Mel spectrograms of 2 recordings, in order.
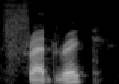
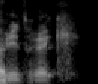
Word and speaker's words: Friedrich: Like, you pronounce it like Frederick? Mhm. So but- Friedrich. Friedrich. Yeah, Yeah. got it. Which part of that am I not getting right when I say Friedrich? Like the CH at the It's at a the harder end.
